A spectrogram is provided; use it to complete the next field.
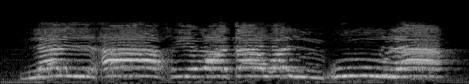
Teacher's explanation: یہاں را پر کریں گے اس لیے کہ اوپر زبر ہے. وقت کی صورت میں لا کھڑا پڑیں گے، اور وصل کی صورت میں بھی اتنا ہی ہوگا، طویل نہیں کریں گے.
